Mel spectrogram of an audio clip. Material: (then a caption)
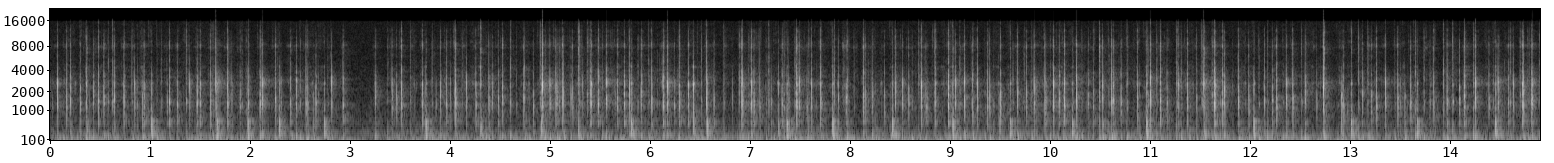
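Plastic. Fingertips with short nails type rapidly on the white plastic keycaps of a backlit mechanical keyboard. It makes a steady stream of crisp, bright clicks and clacks with almost no ring and little low end, broken by a brief pause near the three-second mark.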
